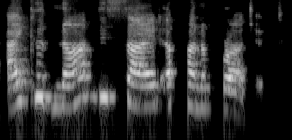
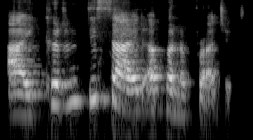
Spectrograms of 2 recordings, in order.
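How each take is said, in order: First: 'Could not' is said as two full words. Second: 'Could not' is contracted into one word. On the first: The sentence is more formal. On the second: The sentence is more informal.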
